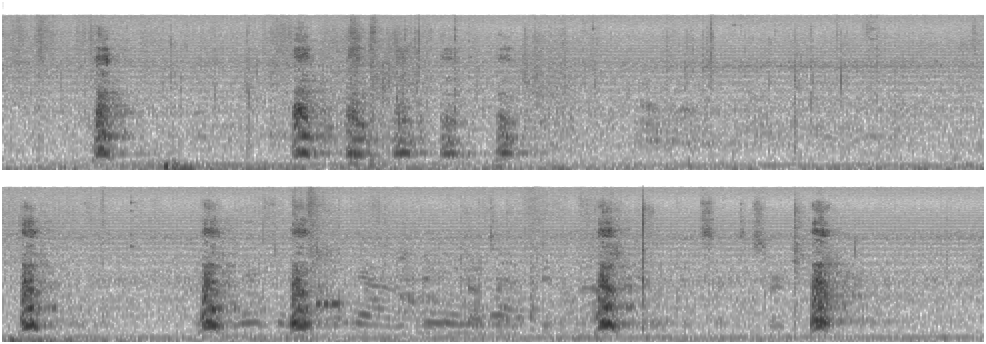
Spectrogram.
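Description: A dog barking: about eleven single barks, several in a quick run near the start, then spaced out a second or two apart, over a steady low hum.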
